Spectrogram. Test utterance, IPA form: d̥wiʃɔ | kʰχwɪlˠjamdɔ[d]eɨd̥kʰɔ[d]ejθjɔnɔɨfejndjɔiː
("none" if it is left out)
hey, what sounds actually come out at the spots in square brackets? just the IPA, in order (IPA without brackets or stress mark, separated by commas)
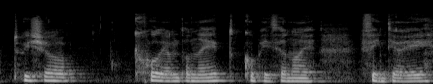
n, b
